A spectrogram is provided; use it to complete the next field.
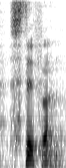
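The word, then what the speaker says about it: Stéphane: sounds a bit like Stephanie but it's actually pronounce Stefan so of course yes I'm French I'm born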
